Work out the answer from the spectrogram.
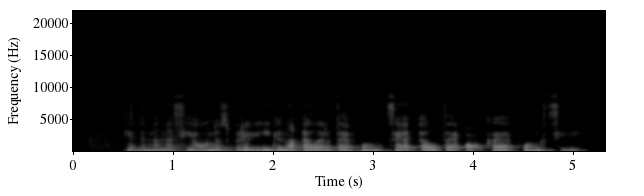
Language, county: Lithuanian, Vilnius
